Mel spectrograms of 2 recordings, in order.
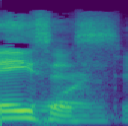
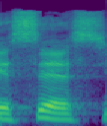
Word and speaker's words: Asus: When I call the phone line, they say Asus. – They don't know how to pronounce their own name. – I've always said Asus, and they say Asus. – Asus sounds better. – It just sounds normal, but then again, like Pegasus, but you don't want to say Asus.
